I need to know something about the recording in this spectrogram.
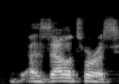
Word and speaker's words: Zalatoris: Am I pronouncing that correct? Zalatoris, yeah.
